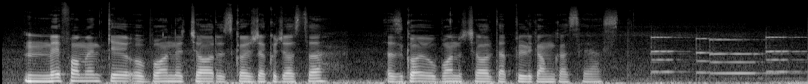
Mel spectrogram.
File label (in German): Hoerbeispiel Farsi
